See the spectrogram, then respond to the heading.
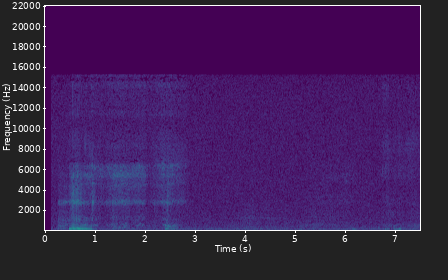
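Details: Sleeping spaniel snorting and snoring: soft, raspy snorting breaths, then quieter breathing against room hum; snoring.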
